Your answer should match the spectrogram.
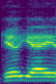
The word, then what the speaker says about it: Gillier: Hey, by the way, Paul Gillier, or Gilly as people will call him in the umpire world, Gillier is how you say his name, but was actually on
